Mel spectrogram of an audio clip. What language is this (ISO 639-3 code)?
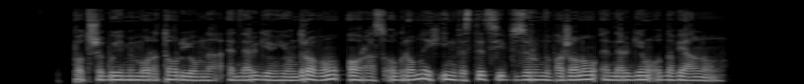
pol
